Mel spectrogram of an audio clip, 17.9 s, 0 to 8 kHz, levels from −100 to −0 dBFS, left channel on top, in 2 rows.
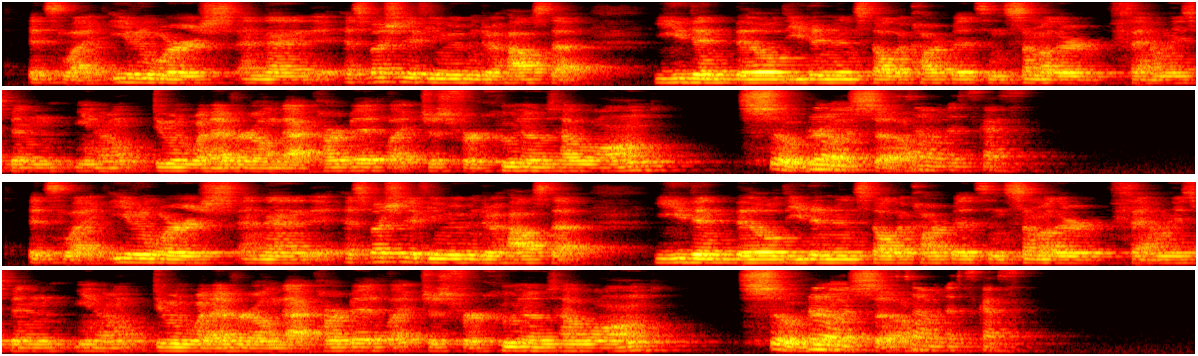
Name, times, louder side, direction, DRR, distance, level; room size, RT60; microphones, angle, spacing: voice 1, 0.2-4.3 4.9-13.8 14.5-15.8, equal, 10° left, -8 dB, 0.8 m, -29 dB
voice 2, 15.0-15.3 15.8-16.6, right 1 dB, 65° right, 1 dB, 0.6 m, -32 dB
3.1 x 3.0 x 2.4 m, 0.75 s
head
